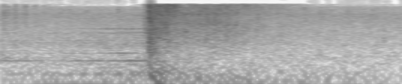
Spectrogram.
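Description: A heavy wooden box thuds onto the ground.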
